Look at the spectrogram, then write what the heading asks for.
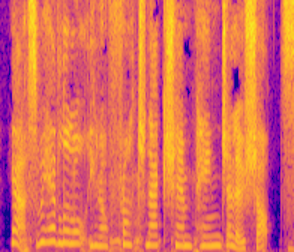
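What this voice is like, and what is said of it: Put-on British accent. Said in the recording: “Why am I talking in a British accent?”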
